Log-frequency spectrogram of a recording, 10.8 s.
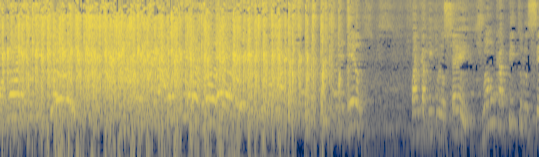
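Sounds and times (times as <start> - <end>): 
audience clapping: 0.0 - 7.1.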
